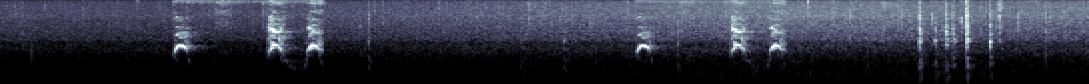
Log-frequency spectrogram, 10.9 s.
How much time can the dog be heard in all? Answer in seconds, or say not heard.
3 s.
